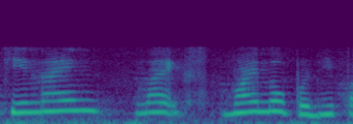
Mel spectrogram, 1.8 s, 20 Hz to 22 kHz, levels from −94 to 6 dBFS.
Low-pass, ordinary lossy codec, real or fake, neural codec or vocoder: 5.4 kHz; AAC, 24 kbps; fake; codec, 24 kHz, 1.2 kbps, DualCodec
